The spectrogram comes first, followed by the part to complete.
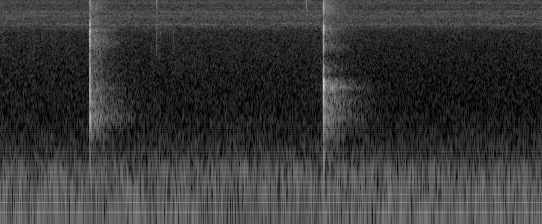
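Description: Two sharp clicks, a little under two seconds apart, the second slightly louder, over a faint low hum.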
